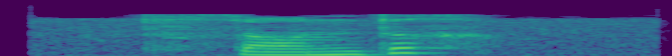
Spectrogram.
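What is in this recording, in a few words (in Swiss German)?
"zander", Alsatian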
